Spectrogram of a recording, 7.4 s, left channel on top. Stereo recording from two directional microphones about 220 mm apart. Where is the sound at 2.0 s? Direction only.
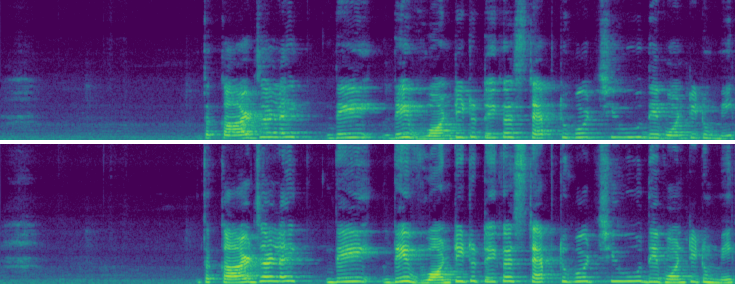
45° right (ahead or behind).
